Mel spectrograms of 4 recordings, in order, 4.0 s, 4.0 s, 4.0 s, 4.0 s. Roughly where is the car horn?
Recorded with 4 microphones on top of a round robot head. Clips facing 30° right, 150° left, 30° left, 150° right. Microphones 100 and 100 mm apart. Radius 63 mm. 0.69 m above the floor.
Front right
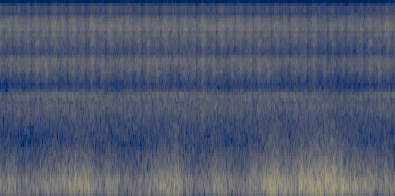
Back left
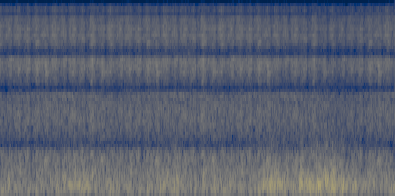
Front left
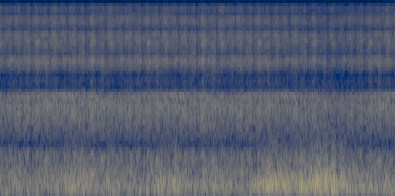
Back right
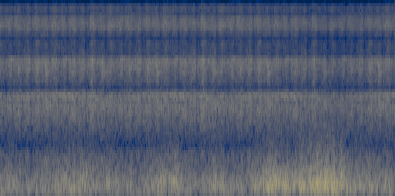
I don't hear a car horn.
